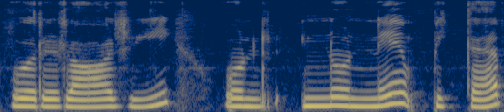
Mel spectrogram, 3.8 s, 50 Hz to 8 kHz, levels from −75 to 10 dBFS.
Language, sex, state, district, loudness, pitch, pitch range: Tamil, female, Tamil Nadu, Nilgiris, -13 LUFS, 210 Hz, 200-225 Hz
